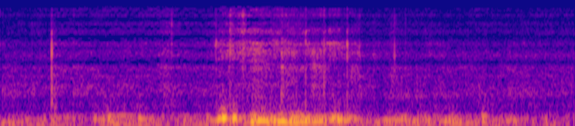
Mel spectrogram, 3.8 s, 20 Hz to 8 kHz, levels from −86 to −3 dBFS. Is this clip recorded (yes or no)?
no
